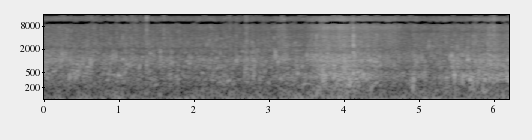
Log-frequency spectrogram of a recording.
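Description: Many fish thrashing at the surface of a pond in a feeding frenzy, a continuous splashing and churning of water that swells about four seconds in.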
